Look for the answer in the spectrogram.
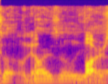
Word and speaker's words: Barzal: And then you've got, Barzal. Am I saying that right? – Barzal, Bailey.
